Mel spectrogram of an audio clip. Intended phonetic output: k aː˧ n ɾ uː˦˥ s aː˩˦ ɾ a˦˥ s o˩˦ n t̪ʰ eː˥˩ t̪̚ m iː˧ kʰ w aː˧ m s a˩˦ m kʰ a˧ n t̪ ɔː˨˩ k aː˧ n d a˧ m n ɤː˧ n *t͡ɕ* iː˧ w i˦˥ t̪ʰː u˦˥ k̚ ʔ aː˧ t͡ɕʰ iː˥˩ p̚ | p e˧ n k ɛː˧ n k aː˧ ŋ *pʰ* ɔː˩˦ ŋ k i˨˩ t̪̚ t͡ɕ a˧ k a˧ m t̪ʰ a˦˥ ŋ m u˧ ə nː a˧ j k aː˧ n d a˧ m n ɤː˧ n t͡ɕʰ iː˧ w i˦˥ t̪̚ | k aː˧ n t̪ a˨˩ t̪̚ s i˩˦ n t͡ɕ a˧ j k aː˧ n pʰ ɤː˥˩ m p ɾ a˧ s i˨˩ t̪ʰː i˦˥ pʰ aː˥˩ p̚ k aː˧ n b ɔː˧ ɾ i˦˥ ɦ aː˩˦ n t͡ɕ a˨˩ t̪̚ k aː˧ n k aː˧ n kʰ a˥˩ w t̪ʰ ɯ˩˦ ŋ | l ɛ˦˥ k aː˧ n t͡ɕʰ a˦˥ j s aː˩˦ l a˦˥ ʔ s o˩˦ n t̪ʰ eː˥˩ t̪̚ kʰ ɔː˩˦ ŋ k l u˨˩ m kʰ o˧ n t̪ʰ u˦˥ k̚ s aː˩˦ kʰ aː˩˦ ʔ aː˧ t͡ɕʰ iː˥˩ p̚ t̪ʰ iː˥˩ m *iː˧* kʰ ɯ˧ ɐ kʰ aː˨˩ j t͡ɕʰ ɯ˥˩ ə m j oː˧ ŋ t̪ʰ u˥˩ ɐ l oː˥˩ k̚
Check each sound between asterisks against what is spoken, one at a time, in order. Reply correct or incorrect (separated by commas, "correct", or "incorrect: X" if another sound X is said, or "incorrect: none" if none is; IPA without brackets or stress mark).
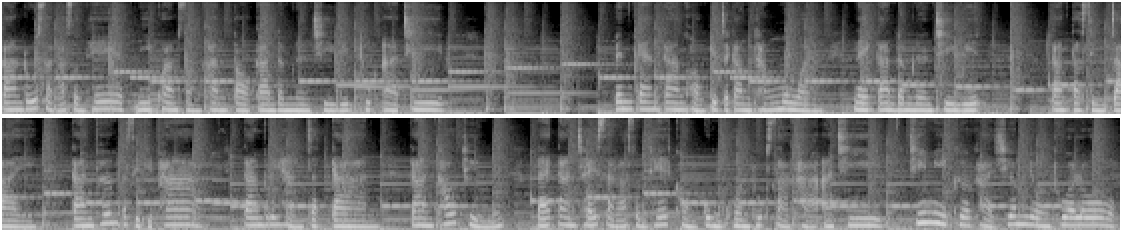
incorrect: t͡ɕʰ, incorrect: kʰ, correct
